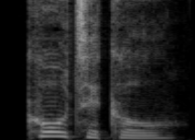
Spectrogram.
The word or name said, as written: cortical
